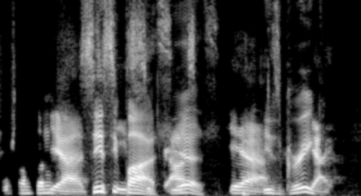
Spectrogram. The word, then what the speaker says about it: Tsitsipas: It starts with a T, and the second letter is an S. Or something. Yeah. Tsitsipas, yes.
